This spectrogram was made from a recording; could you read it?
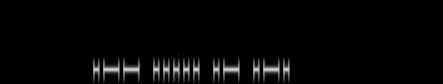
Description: Morse code, heard as a keyed tone, about 24 wpm, 700 Hz. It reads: W5AR
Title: Speed Racing - USA 1x2 Call Signs 20wpm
